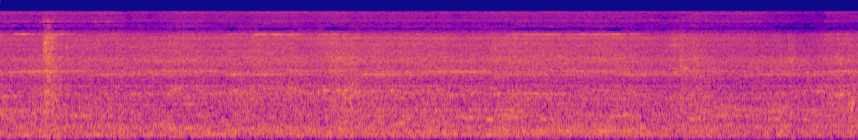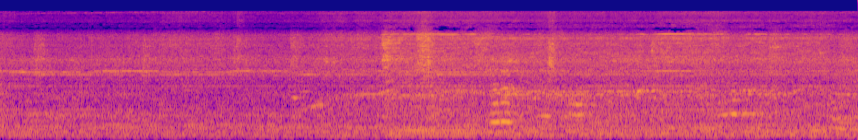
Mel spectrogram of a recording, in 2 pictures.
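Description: Steady mechanical drone of an automatic fabric-cutting table and the machinery around it, with faint voices about ten seconds in.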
